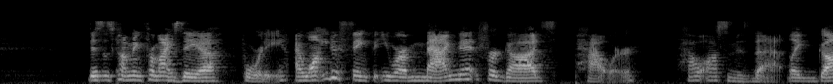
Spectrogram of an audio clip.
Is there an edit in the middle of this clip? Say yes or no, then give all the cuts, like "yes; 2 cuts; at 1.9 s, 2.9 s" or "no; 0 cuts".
no; 0 cuts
